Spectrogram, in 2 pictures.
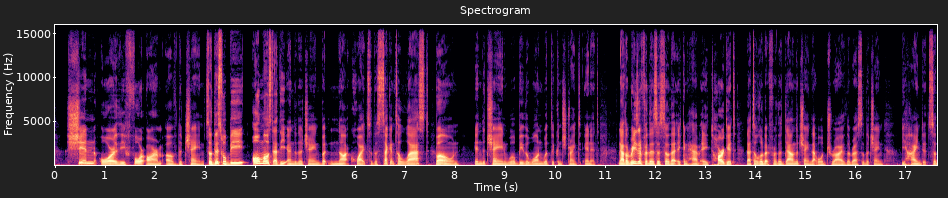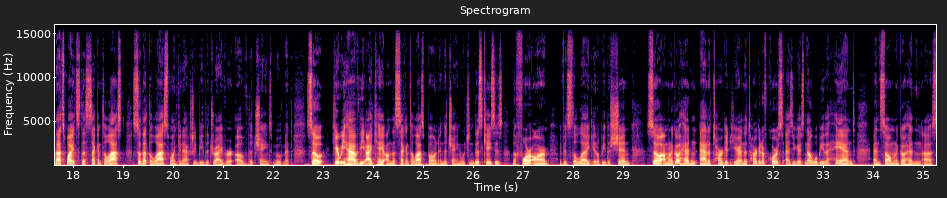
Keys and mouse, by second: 34.8-35.2 drag.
